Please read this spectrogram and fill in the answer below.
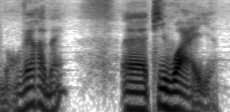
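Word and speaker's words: wai: Why ?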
